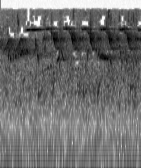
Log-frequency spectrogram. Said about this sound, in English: There's some beautiful trees around, and I can hear a river down there.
